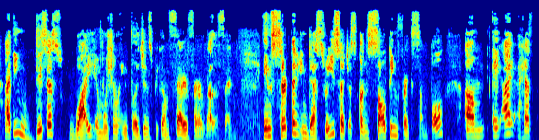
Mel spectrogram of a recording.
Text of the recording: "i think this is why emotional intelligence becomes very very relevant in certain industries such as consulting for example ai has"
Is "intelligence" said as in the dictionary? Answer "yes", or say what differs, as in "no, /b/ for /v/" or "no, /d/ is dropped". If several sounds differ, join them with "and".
yes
